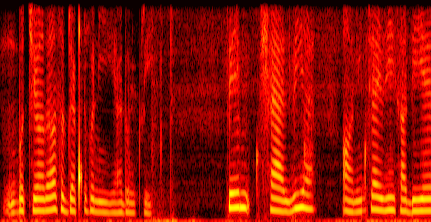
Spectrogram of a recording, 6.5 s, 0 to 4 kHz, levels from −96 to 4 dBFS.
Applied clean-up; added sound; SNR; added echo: neural separator model SepFormer WHAM!.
